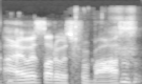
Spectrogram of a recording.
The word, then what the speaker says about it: FAMAS: it is famous it that's how you say it Famas Famas Famas Famas yeah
